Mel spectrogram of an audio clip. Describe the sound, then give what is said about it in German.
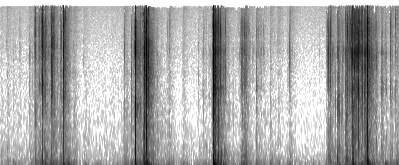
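Florist's foil and a bag of crisps crumpled together imitate a cosy crackling campfire: a few dry, crisp bursts of crackling and snapping, separated by short silences, with the last burst longest and densest. “Zusammen ergibt sich folgendes Geräusch. Ich hoffe, euch ist es ein wenig warm geworden, denn damit haben wir ein gemütliches Lagerfeuer imitiert.”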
